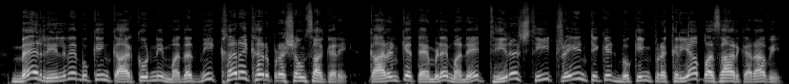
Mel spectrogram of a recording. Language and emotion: Gujarati, happy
